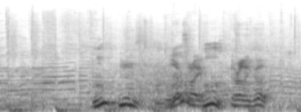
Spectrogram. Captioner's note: making caveman-like noises towards each other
